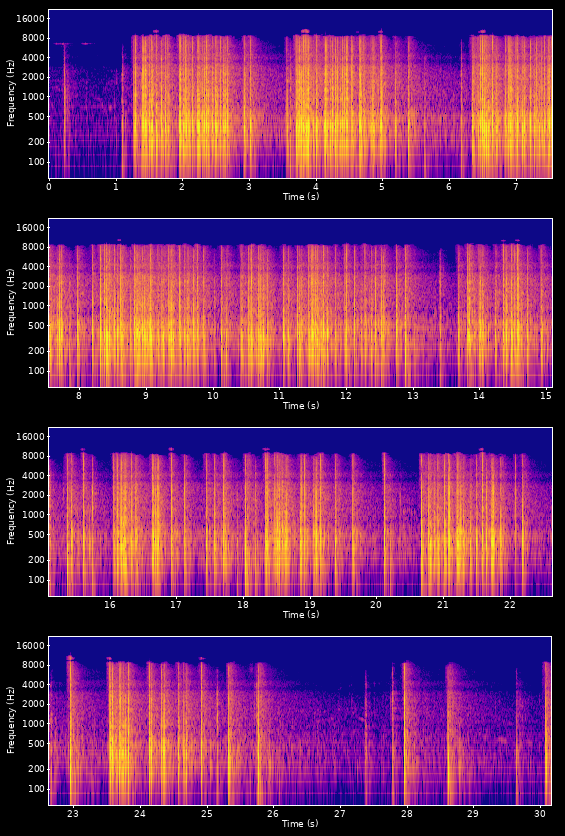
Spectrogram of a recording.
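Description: Aerial fireworks display: rapid volleys of shell bursts and bangs in dense clusters, with brief lulls, thinning to scattered single bangs near the end.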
